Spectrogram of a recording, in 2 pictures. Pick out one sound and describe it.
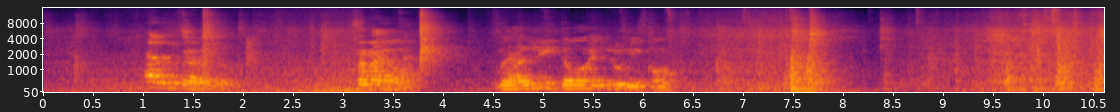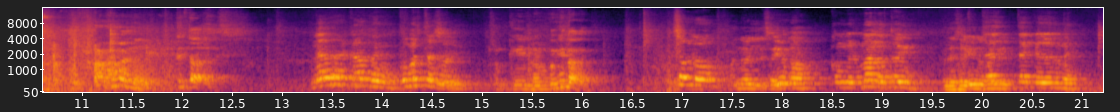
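A man talks loudly and with animation nearby.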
